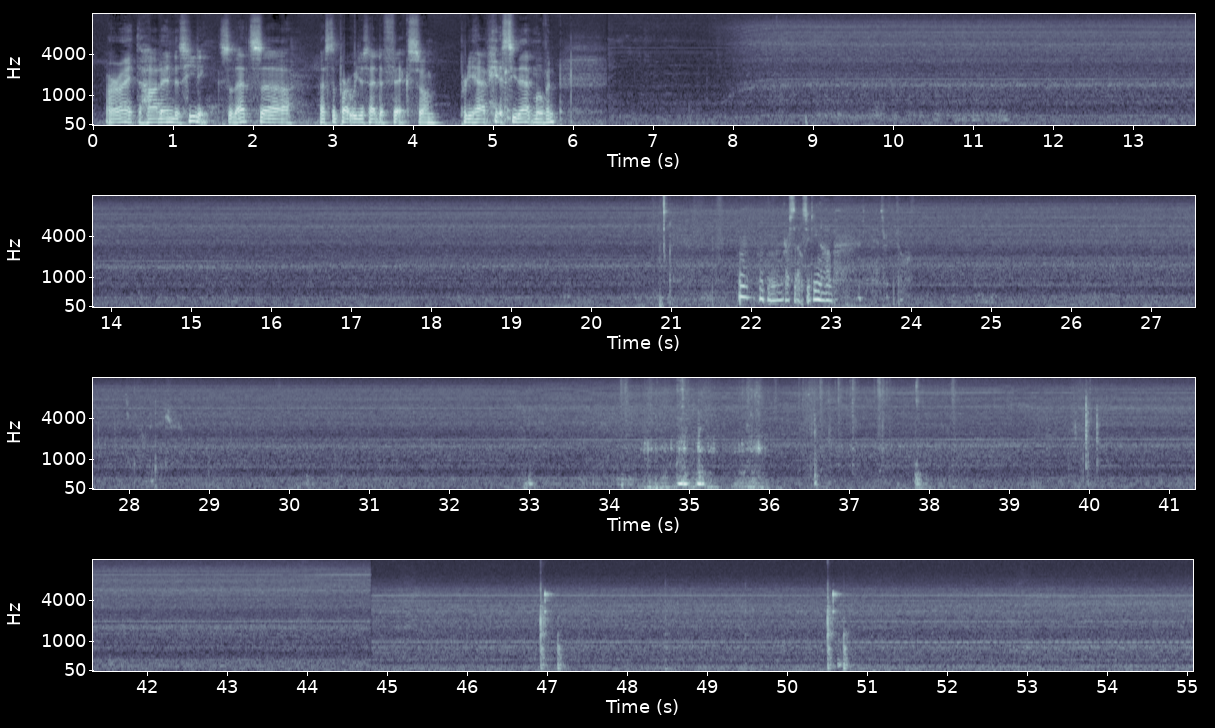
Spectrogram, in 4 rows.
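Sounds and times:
cooling fans whirring: 0:00.0 - 0:55.0.

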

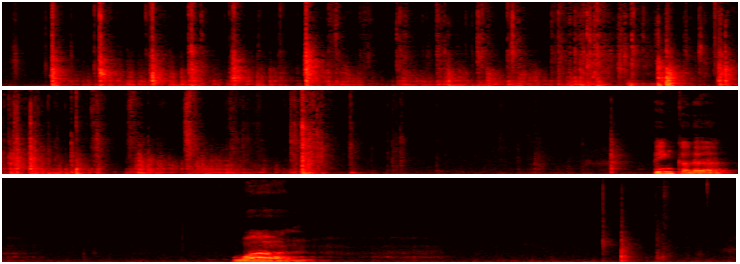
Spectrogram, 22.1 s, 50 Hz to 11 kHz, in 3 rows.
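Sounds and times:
marker pens clattering together: 0:00.1 - 0:11.5.

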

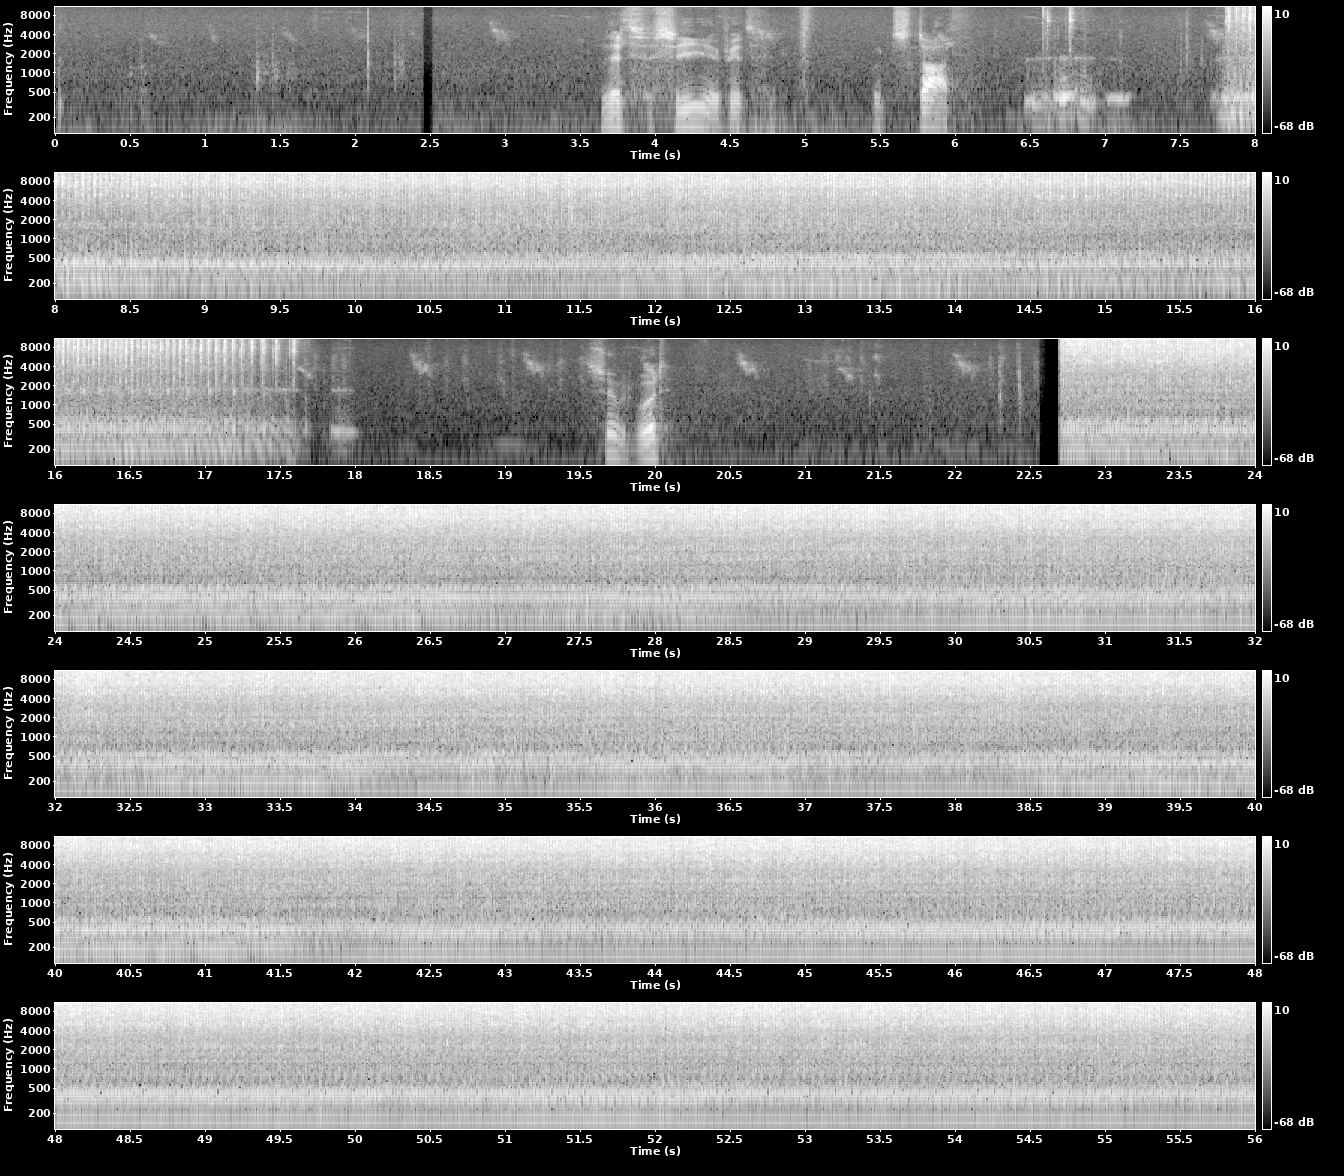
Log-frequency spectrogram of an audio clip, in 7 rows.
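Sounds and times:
radial engine running: 0:07.7 - 0:17.7, 0:22.7 - 0:56.0.

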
